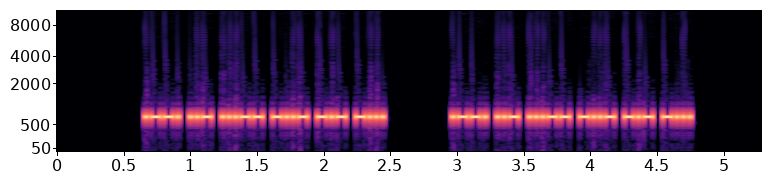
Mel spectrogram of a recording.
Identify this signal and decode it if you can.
Morse code, heard as a keyed tone, about 47 wpm, 700 Hz. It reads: PU3XKB PU3XKB
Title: DXCC-100 Call Signs - 6 Characters - Repeated 2x - 50wpm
